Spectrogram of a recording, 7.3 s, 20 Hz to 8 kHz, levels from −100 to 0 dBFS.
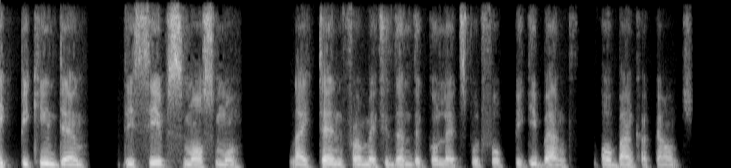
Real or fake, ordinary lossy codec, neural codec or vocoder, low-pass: fake; none; codec, 16 kHz, 0.4 kbps, LongCat-Audio-Codec; none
